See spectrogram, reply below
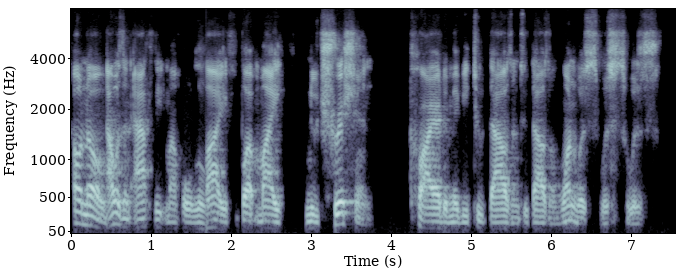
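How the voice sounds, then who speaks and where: Man, middle-aged, from Liberia, very low voice, reflective, dry dull recording. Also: moderate pace, fairly bright tone, husky, no echo. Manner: thoughtful, repeats words as he searches. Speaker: guest, health and lifestyle coach. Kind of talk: reflective interview answers.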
